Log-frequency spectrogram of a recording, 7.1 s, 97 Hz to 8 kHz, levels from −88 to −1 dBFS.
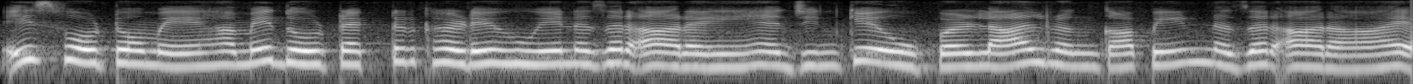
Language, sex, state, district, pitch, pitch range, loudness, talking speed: Hindi, female, Uttar Pradesh, Shamli, 270 Hz, 245-295 Hz, -15 LUFS, 185 wpm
